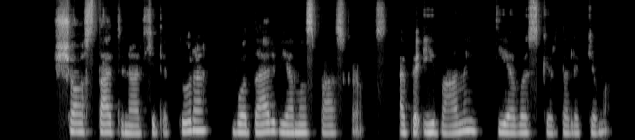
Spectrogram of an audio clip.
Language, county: Lithuanian, Vilnius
